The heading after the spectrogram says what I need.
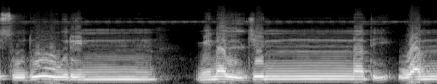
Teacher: نون پر تشدید ہے, یعنی آواز کو وہاں پر ناک میں تھوڑی دیر رکھ کر پڑھیں گے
